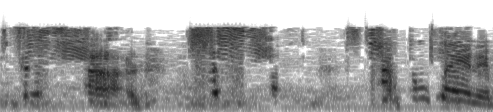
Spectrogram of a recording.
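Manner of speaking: play-acted, very high-pitched, drawn-out scolding. Acting out yelling at a kid who complains: imitating yelling at a kid. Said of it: "when you're yelling at your kid and you're like".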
